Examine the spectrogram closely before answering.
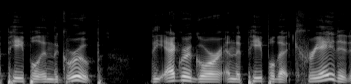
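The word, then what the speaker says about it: egregore: Egregor, pronounced egregor, is an autonomous entity that is created by the thoughts of multiple people working for a common goal.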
